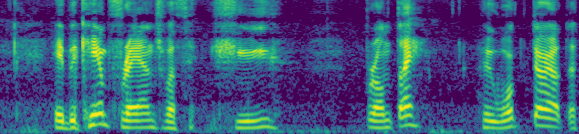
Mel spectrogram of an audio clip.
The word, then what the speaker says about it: Brontë: Patrick asked him to change it to BRONTÖ, later adding a diacritic mark so that it would not be pronounced brunt.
